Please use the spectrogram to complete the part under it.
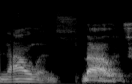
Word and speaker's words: New Orleans: If I said that properly, I don't know. I'm sorry if I did. – New Orleans. – There we go.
